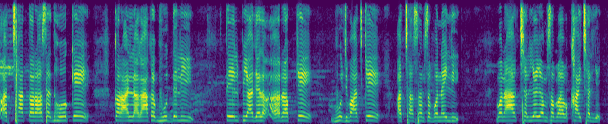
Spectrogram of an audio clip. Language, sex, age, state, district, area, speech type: Maithili, female, 45-60, Bihar, Sitamarhi, urban, spontaneous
